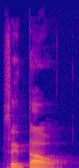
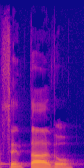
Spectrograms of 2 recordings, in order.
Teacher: the syllable at the end that's preempted by the D is non-existent. So instead of sentado, it's sentao.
